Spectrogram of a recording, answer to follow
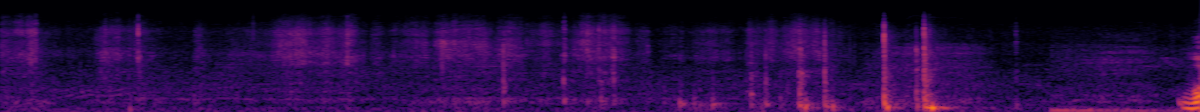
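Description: Faint handling noises from gloved hands working on a motorcycle's air box: light rustling and scattered clicks, with a few sharper clicks about four seconds in. A low steady hum comes in near the end.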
